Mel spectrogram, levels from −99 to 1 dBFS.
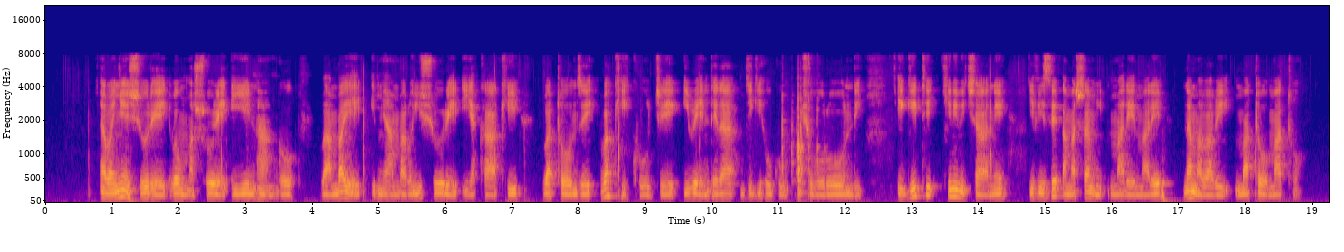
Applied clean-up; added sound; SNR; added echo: neural separator model SepFormer DNS4.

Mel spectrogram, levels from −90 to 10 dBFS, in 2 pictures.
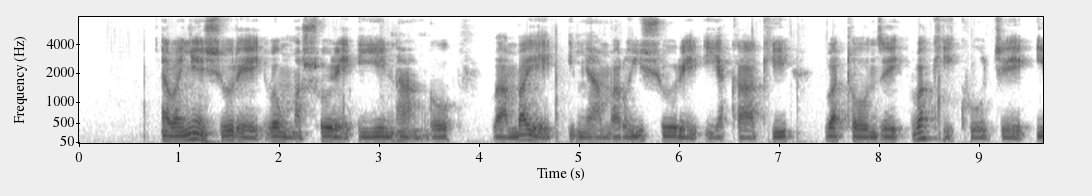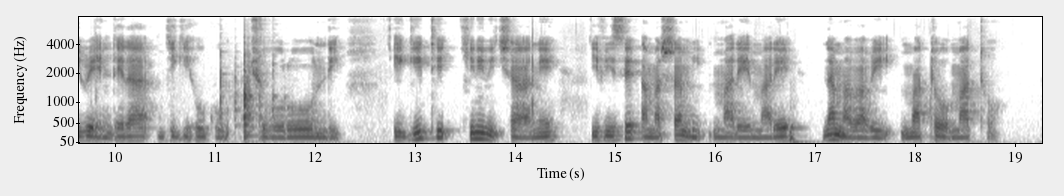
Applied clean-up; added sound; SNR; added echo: none; Domestic sounds, home sounds; 16 dB; none.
